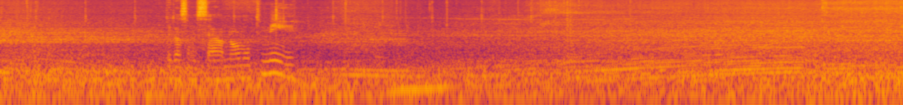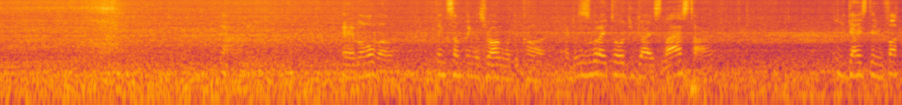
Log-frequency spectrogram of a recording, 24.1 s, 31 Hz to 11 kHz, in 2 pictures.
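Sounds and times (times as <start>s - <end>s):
car engine accelerating: 0.0s - 24.0s.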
